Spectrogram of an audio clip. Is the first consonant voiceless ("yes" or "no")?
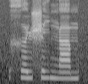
yes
